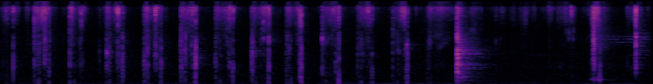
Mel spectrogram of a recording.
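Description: Tarot cards are shuffled by hand in rapid, crisp bursts of slapping and riffling, close and clear, with brief gaps between strokes and no talking.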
